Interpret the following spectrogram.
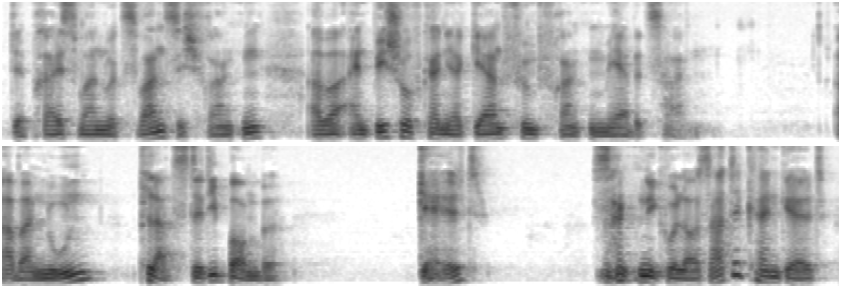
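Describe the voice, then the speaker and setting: Expressive man reading a story aloud. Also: lowish voice. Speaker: narrator.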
